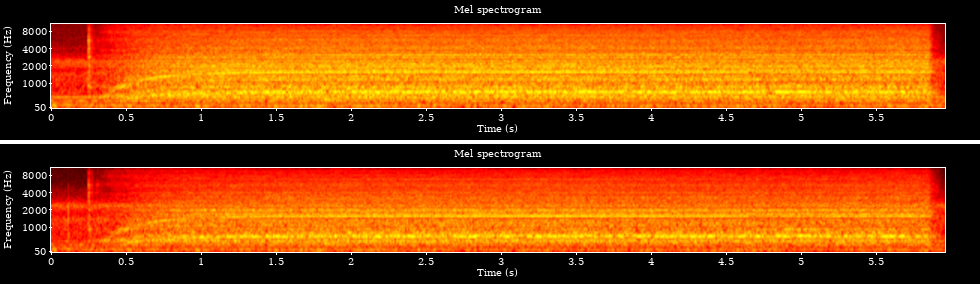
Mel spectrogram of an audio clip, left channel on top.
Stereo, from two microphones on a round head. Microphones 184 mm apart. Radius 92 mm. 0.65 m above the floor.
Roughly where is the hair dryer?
Left.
